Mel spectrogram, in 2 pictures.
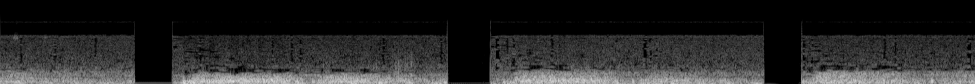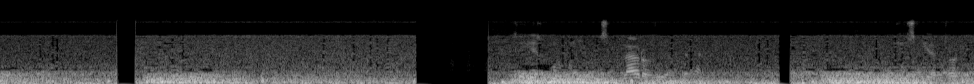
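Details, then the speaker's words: Lung auscultation teaching recording: normal vesicular breath sounds, as they should be heard, compared side to side. "pero si se dan cuenta esto que acabamos de escuchar es lo normal es así como debería contarse"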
